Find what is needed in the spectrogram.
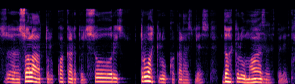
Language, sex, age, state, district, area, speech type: Kashmiri, male, 30-45, Jammu and Kashmir, Anantnag, rural, spontaneous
